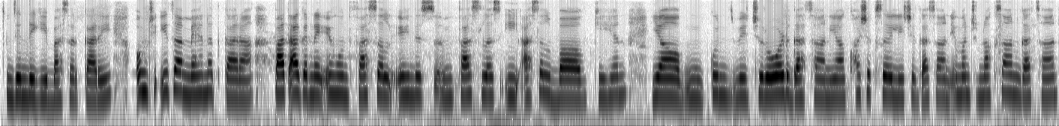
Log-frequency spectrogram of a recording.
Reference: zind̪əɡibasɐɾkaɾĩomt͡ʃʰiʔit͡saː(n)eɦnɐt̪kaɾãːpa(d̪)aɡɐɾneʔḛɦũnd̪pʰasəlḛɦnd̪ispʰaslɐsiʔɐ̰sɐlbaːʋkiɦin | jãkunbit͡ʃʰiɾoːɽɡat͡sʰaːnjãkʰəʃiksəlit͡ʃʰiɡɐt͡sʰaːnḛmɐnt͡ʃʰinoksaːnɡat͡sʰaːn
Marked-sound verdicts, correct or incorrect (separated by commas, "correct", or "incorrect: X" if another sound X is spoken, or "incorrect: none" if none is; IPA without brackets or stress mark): incorrect: m, incorrect: t̪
